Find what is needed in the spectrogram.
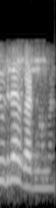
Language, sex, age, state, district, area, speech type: Tamil, female, 30-45, Tamil Nadu, Ariyalur, rural, conversation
